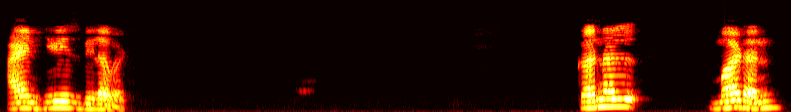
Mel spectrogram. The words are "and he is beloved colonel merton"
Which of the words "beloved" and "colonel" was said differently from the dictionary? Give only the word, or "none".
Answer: none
